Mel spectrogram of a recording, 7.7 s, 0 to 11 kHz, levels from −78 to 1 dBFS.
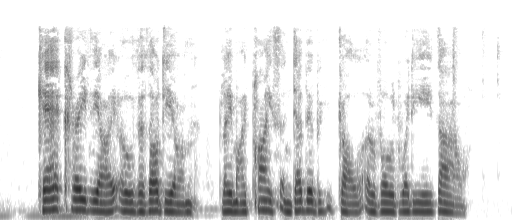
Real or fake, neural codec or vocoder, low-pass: real; none; 7.2 kHz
